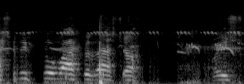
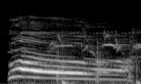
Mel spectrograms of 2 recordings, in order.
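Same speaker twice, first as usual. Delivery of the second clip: excited; 2 semitones higher, 13 dB louder than usual. Real, not acted. Penalty shot, excited reaction.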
